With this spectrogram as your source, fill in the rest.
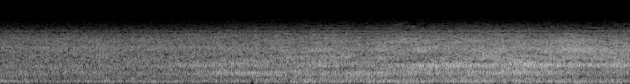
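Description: A Eurofighter Typhoon jet of 11 Squadron at RAF Coningsby roars as a broad, steady engine rush that slowly grows louder, heard at a distance with no other sounds over it.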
